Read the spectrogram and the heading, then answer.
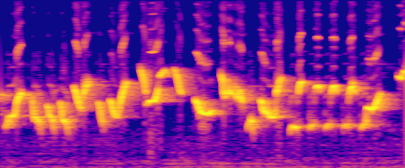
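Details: White-rumped shama song used to draw other birds into singing: rich continuous warbling of slurred whistles, rolling up and down, with mimic-like varied notes and a rapid buzzy sequence near the end.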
